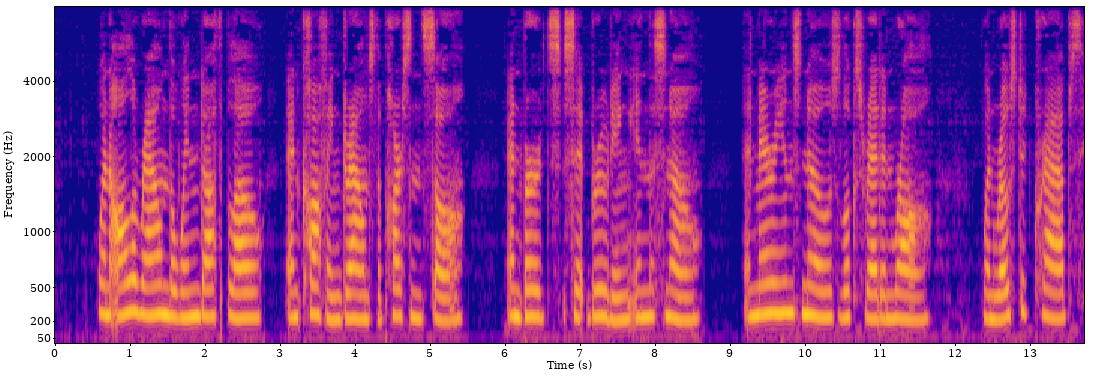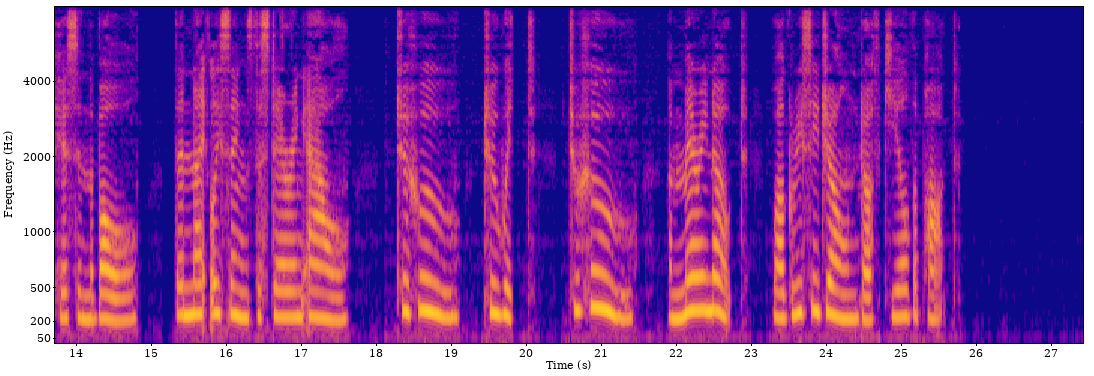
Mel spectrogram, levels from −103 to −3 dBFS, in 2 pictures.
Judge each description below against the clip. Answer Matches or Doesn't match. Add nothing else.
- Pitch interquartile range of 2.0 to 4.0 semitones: Matches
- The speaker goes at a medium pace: Doesn't match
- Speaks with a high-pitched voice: Matches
